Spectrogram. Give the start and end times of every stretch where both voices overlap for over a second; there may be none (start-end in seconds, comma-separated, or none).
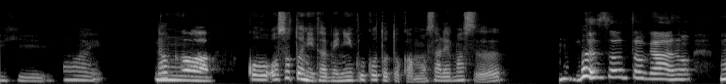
none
